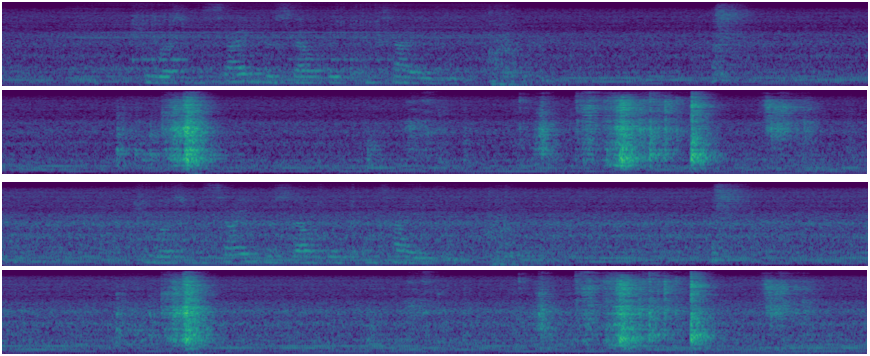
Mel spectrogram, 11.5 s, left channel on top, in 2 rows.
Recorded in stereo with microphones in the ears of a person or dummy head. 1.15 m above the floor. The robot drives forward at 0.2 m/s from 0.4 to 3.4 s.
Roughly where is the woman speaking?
Right.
